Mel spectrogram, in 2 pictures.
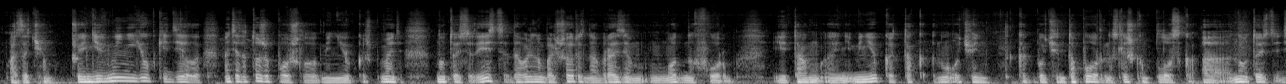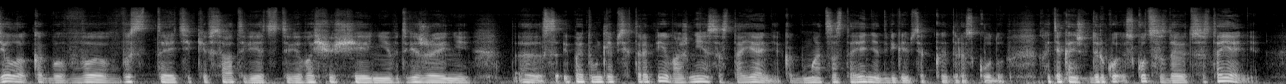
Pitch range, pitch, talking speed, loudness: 95-120 Hz, 105 Hz, 160 wpm, -18 LUFS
